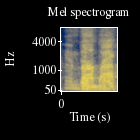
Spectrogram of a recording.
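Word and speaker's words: Mbappé: They offered, I think it's Mape. I think I pronounced his name right. Soccer dude. Mbappe, yeah. Mbappe.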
